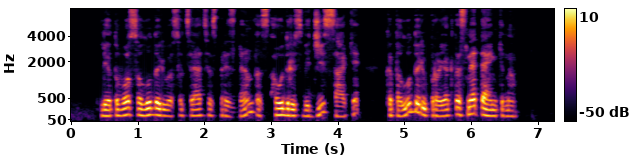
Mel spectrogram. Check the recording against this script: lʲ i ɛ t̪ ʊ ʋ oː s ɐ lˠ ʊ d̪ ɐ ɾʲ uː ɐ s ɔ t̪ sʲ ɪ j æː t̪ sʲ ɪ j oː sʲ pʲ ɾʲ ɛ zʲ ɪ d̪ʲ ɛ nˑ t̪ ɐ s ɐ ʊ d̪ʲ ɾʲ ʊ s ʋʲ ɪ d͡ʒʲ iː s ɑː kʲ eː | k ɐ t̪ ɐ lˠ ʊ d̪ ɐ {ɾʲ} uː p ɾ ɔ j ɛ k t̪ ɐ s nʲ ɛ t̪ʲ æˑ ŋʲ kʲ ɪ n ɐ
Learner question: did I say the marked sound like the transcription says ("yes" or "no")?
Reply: yes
